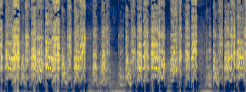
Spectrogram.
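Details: Parakeet song as loud, harsh chatter: rapid squealing and grating notes in dense runs, briefly dropping quieter mid-way before resuming, with a faint low hum in the background.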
